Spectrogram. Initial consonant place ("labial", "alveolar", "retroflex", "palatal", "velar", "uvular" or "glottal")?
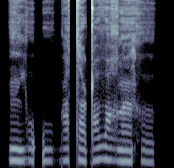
palatal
